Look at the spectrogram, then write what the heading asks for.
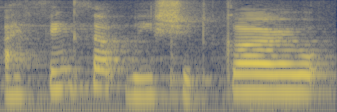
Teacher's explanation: the word “that” is said in its weak form, with a schwa sound.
